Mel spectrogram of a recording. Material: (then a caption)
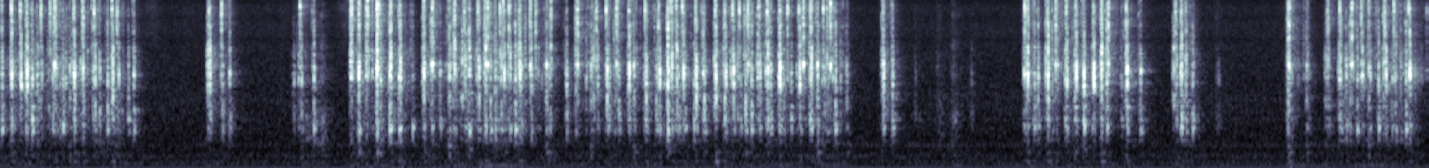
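Plastic. Both hands type with their fingertips on a full-size mechanical keyboard with plastic keycaps and blue clicky switches. Rapid bursts of bright, sharp clicks arrive in flurries broken by several short silent pauses, and each click stops almost instantly.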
